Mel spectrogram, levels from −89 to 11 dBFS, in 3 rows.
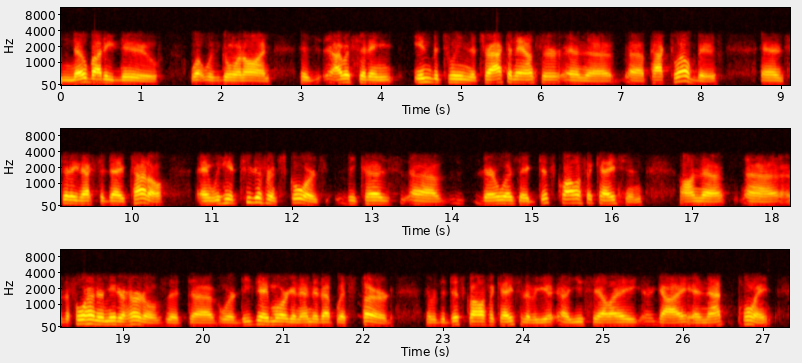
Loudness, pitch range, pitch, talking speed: -21 LUFS, 120-145 Hz, 130 Hz, 140 wpm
